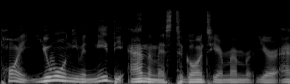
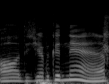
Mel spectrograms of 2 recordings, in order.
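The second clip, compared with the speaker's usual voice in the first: put-on British-accented voice, higher pitch; 7 semitones higher than usual. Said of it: "In his British accent".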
